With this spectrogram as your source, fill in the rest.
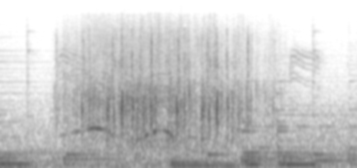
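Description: A crowd claps in the video game My Time at Sandrock, celebrating the rebuilt bridge. The burst of applause swells and holds for a few seconds over low, steady background music.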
